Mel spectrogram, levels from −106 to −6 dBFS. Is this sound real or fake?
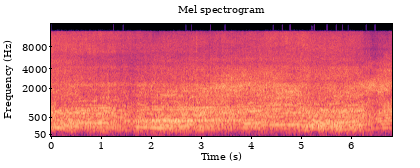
fake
